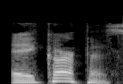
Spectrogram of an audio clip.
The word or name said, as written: acarpous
